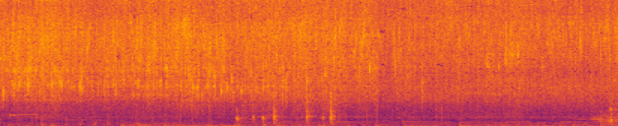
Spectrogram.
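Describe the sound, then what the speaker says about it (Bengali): Eggplant slices sizzling and frying steadily in oil over medium heat, a dense continuous crackle with a few brief clinks of a utensil partway through, no voices. "বেগুনটাকে ভাজতে হবে, তা না হলে পুড়ে যাওয়ার সম্ভাবনা থাকে"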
